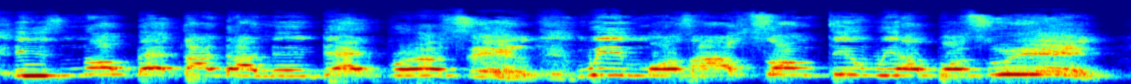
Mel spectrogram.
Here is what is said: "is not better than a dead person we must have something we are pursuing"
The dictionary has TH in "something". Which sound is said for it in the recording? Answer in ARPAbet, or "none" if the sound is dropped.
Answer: T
